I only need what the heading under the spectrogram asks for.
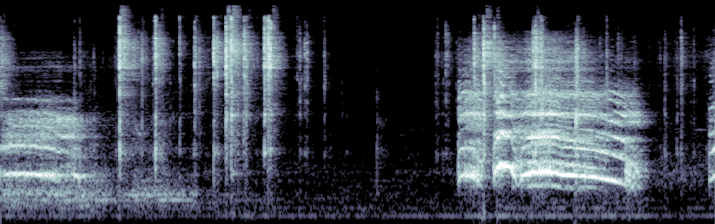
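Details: A Chicken (Gallus gallus domesticus) rooster gives one long, hoarse crow of about two seconds that rises, then falls away, after scattered clucks and sharp clattering noises.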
